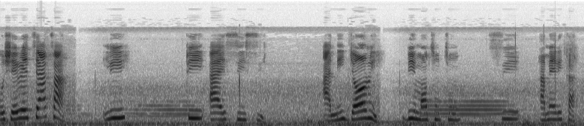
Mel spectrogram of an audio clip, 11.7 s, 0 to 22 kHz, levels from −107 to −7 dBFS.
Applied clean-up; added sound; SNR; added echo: none; Insect + Train; 8 dB; none.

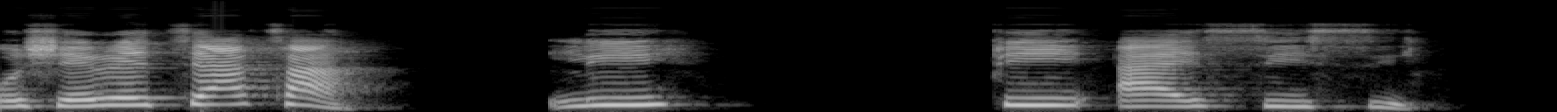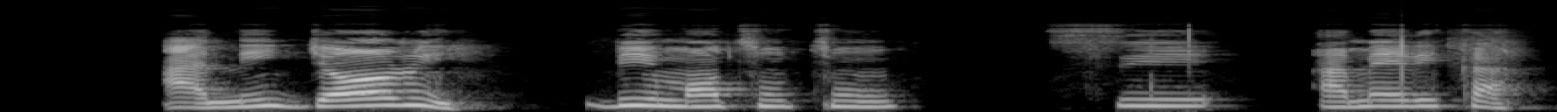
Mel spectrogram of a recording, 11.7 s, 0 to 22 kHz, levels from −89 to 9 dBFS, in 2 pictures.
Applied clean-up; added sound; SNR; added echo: none; none; none; none.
